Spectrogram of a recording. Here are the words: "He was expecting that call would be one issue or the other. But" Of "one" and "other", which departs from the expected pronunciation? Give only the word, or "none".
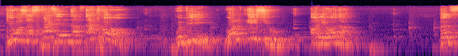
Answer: none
